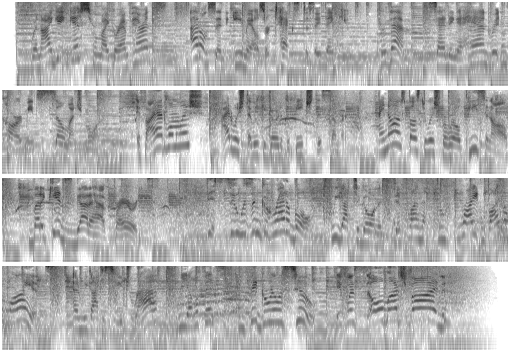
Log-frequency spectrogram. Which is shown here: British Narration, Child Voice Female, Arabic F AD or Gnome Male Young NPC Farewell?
Child Voice Female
